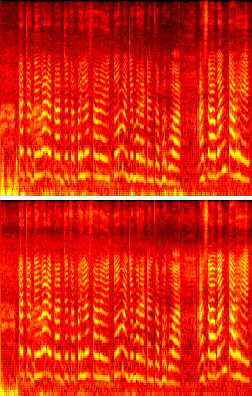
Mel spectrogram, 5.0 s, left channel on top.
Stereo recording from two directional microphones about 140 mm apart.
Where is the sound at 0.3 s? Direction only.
5° left (ahead or behind).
